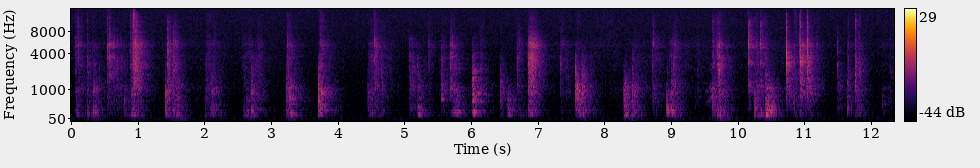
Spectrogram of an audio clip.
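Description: An irregular run of light knocks and scuffs, roughly two a second: footsteps and wooden didgeridoos being handled and set down.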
